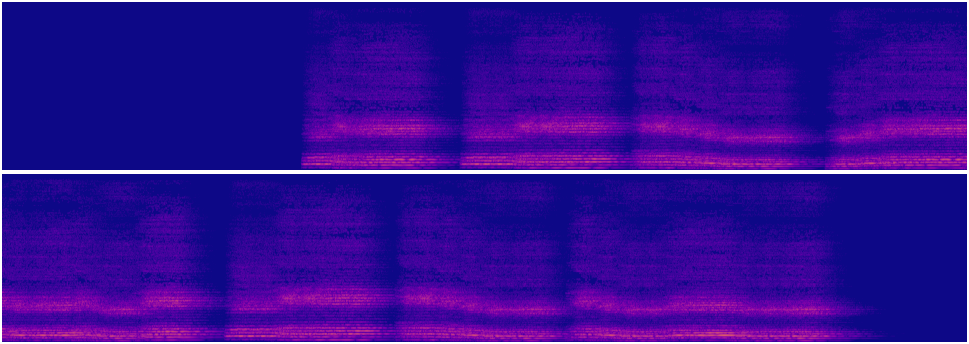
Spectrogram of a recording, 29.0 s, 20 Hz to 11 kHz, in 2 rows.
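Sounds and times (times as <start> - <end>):
TTBB male choir bass singing with other voices: 4.5 - 27.2.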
